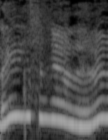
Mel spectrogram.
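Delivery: very high, squeaky, fluty little voice. Retelling hearing a wedding video of the ceremony: imitating own past fluty voice.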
